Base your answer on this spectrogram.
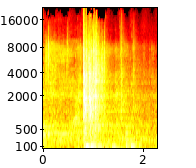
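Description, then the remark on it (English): Several six-sided dice tumble and clatter across a hard tabletop in a loud burst, then settle with a few lighter rattles and taps over about a second. “You can just do a big roll. Well, now you're going to start getting dice muddled up.”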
